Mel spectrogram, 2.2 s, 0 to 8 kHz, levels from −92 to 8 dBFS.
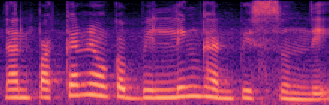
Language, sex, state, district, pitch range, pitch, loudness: Telugu, female, Telangana, Mahabubabad, 210-245 Hz, 225 Hz, -14 LUFS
